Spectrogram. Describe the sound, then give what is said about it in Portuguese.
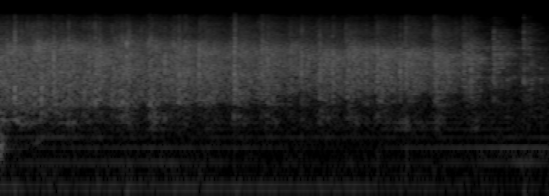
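An audience bursts into sustained applause to glorify God, a dense, steady wash of many hands clapping at once that holds strong for several seconds before tapering slightly at the end. “Glória a Deus, dê um aplauso bem forte a Ele.”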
